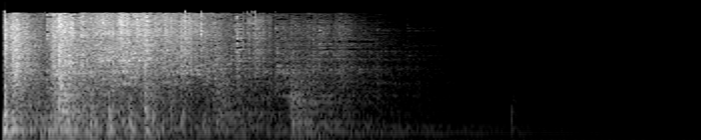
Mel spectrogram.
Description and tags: Windows being broken with vaitous objects. Also includes scratching.
break, breaking-glass, indoor, window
